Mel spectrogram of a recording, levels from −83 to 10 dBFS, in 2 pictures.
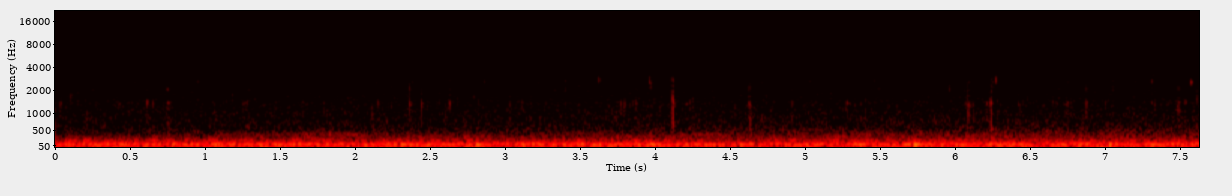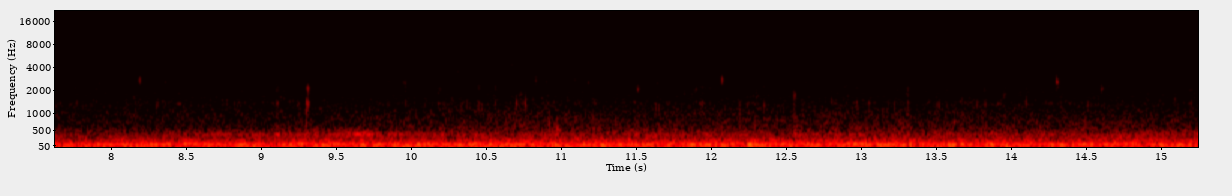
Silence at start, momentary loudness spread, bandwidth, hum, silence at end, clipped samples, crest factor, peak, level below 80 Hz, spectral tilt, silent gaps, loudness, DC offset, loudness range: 0 s; 3 LU; 6.4 kHz; none; 0 s; under 0.1%; 14 dB; -30 dBFS; -48 dBFS; -9.5 dB/octave; none; -47 LUFS; under 0.1%; 2 LU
